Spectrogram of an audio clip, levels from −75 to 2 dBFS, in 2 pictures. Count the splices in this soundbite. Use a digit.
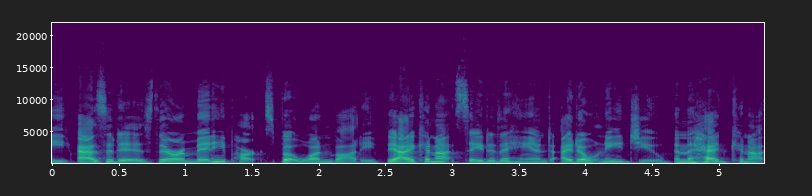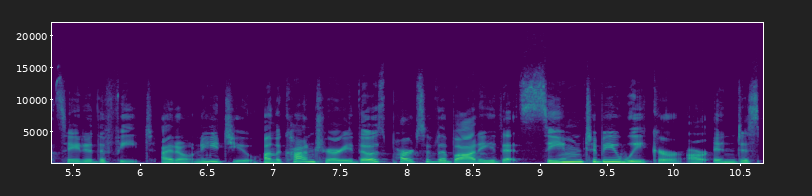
0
